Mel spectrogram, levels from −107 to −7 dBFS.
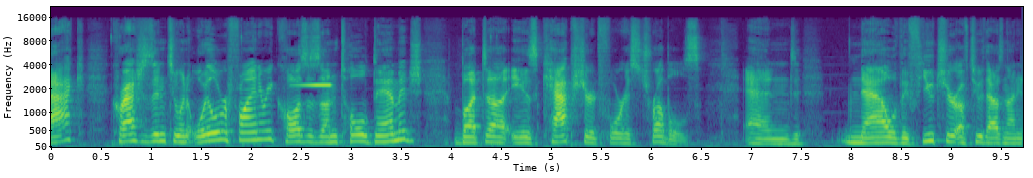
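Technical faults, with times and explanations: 2.39 to 2.84 s, loudspeaker feedback squeal: after "into an oil refinery", a 2.2 kHz tone swells over roughly a third of a second to about 5 dB above the speech, then stops before "damage but uh is". The microphone is re-amplifying its own loudspeaker at that frequency, which a spectrogram would show as a single bright horizontal line that brightens as it grows.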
